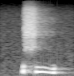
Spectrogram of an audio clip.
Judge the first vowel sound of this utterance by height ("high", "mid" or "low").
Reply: high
